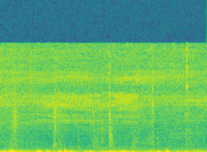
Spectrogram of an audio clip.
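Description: Irregular low thumps, several a second, from a live handheld microphone being carried by a walking person: handling bumps and footfalls picked up through the mic.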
